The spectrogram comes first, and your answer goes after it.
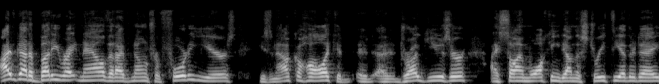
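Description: Lively intonation runs through this man's speech. His pace is very fast. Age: 50s. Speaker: podcaster and commentator. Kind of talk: casual chat. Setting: video call.

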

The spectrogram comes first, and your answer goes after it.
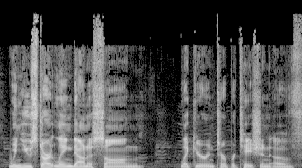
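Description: Over music in the background, a man talks at a very slow pace with ordinary pitch variation. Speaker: podcast interviewer. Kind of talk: interview.

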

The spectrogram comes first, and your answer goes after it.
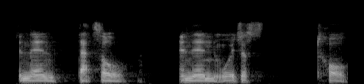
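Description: In a Japanese accent, a man speaks fairly slowly with a very deep, low pitch. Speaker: podcaster. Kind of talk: casual chat. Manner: hesitant, many fillers.

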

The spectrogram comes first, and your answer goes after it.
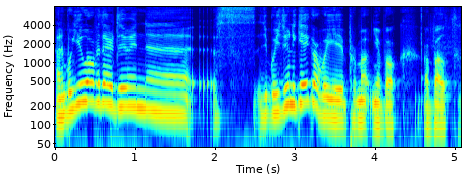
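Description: With an Irish accent, a man talks at a moderate pace. His fairly high voice swings very widely in pitch. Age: 50s. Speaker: comedian and podcast host. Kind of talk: casual chat.

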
